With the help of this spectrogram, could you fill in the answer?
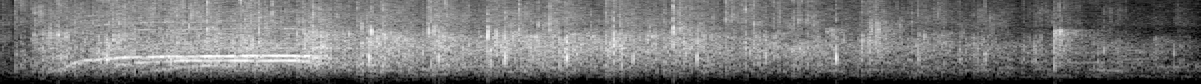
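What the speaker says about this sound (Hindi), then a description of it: "अब तो तालियां बजा लो रे।" A quiz show audience claps in a sustained round of applause that is loudest at the start and then eases off, with a voice speaking over it and a brief tonal sound near the beginning.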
